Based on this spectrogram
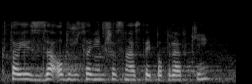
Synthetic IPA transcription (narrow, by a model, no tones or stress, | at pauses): kt̪ɔjɛst̪zaʔɔd̪ʐut̪sɛɲɛmʂɛsnast̪ɛjpɔpɾafkʲi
